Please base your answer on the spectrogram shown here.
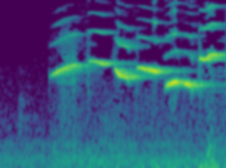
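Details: Oriental magpie-robin, a wild forest bird, singing a smooth series of whistled notes that rise and fall, linking sustained tones and downward slurs into a flowing phrase on a quiet background.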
